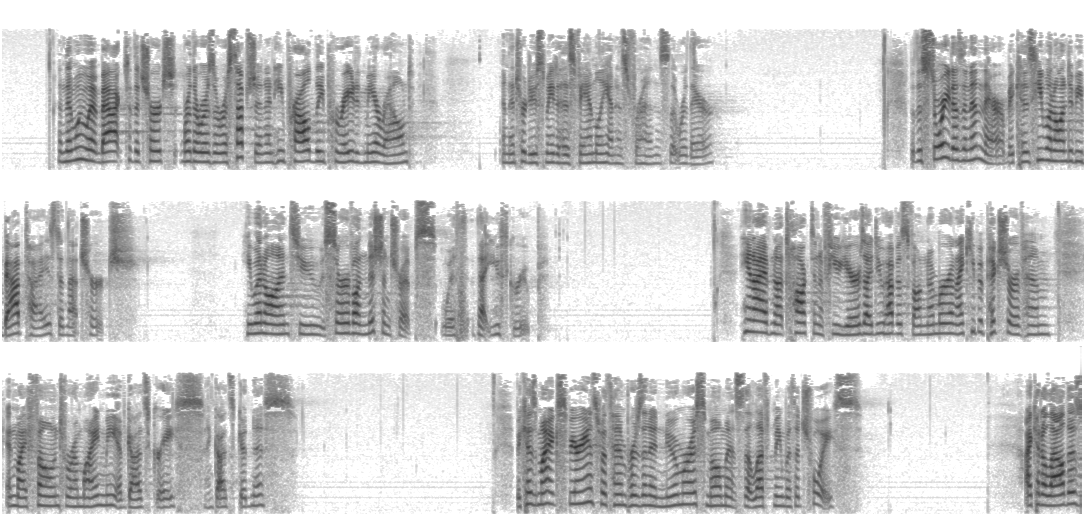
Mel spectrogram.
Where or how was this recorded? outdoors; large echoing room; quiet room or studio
large echoing room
